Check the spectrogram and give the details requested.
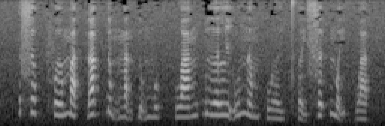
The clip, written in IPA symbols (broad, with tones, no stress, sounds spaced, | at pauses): s ə˦˥ p̚ f əː˨˦ m a˨˩ t̚ ɗ a˦˥ k̚ ɗ ə̰˧˨ m ŋ a̰˧˨ n ɗ ṵ˧˨ m u˨˩ k̚ h w a˨˦ ŋ ɓ ɨ˧ ə̯ l ḭ˧˥ w n ə˧ m h w ə̤ː˨˩ j t̪ʰ ə̰˧˨ j s ə˦˥ t̚ m ə̰˧˨ j h w a˨˩ t̚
